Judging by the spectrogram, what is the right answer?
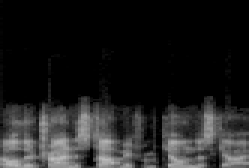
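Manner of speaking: plain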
